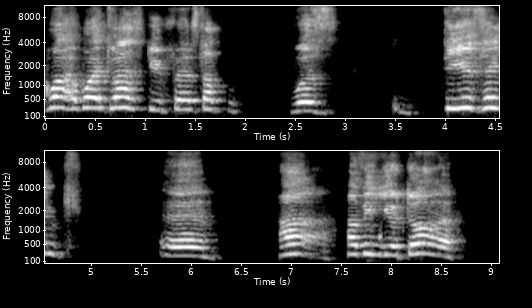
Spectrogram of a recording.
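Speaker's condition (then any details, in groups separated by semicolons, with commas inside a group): Cerebral palsy; cerebral palsy since childhood, uses a wheelchair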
